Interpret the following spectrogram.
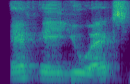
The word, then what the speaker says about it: faux: X is silent in very few words, and generally these words are borrowed from French, like faux. F-A-U-X is pronounced as faux.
